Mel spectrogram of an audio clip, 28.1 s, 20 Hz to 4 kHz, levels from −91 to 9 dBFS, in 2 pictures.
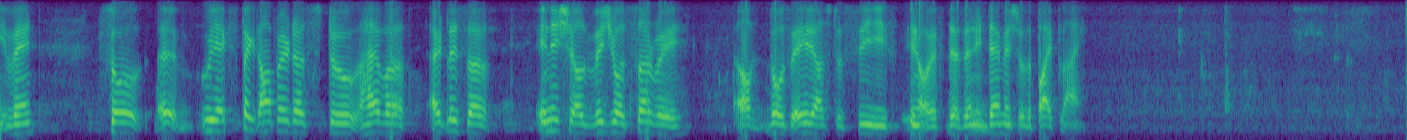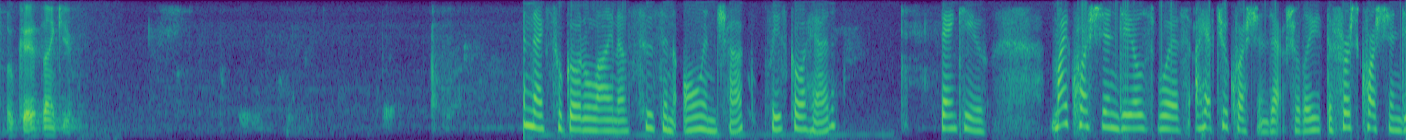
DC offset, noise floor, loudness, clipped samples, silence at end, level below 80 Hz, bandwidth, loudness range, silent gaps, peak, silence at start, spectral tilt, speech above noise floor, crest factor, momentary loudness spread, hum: under 0.1%; -51 dBFS; -18 LUFS; under 0.1%; 0 s; -60 dBFS; 4 kHz; 8 LU; none; 0 dBFS; 0 s; -9 dB/octave; 34 dB; 20 dB; 15 LU; none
